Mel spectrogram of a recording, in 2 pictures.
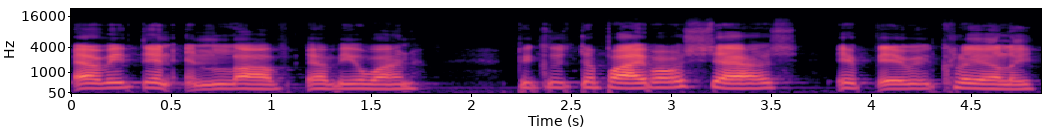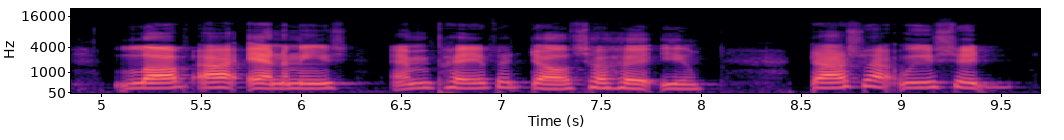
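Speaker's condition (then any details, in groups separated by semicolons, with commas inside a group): Down syndrome; accent from condition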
